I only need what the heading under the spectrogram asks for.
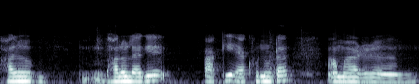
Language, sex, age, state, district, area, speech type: Bengali, female, 30-45, West Bengal, Birbhum, urban, spontaneous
